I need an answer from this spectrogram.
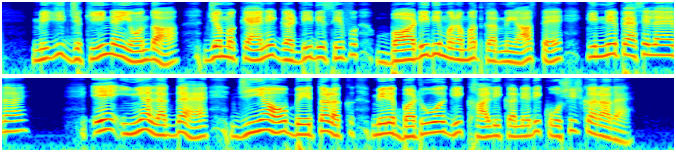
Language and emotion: Dogri, angry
